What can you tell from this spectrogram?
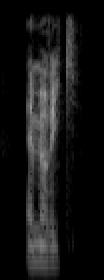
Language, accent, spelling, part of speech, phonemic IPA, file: French, France, Aymeric, proper noun, /ɛm.ʁik/, LL-Q150 (fra)-Aymeric.wav
- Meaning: a male given name, variant of Émeric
